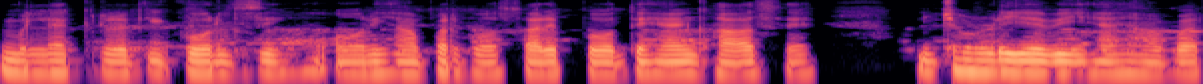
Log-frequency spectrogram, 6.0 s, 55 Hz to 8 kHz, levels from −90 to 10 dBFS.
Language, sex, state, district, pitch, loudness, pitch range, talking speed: Hindi, male, Uttar Pradesh, Muzaffarnagar, 105 Hz, -15 LUFS, 105-110 Hz, 160 wpm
